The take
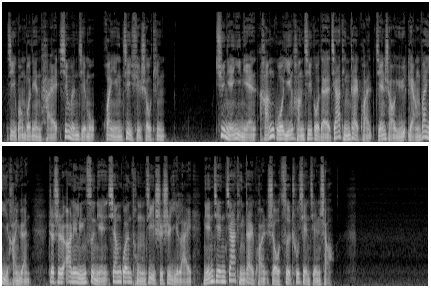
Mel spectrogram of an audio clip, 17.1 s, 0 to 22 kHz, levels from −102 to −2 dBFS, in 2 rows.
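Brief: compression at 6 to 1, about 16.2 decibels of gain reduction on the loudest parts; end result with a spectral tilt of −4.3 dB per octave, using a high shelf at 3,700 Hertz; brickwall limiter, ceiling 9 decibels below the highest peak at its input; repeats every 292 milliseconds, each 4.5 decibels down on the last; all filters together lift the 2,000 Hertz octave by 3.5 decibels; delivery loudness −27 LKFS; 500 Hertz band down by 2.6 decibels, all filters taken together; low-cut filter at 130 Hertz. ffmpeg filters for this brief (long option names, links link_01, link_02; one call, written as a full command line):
ffmpeg -i in.wav -af "highpass=130,equalizer=frequency=500:width_type=o:gain=-3.5,equalizer=frequency=2000:width_type=o:gain=5.5,highshelf=frequency=3700:gain=-4,acompressor=threshold=-46dB:ratio=6,alimiter=level_in=15dB:limit=-24dB:level=0:latency=1,volume=-15dB,aecho=1:1:292|584|876|1168|1460|1752|2044|2336|2628:0.596|0.357|0.214|0.129|0.0772|0.0463|0.0278|0.0167|0.01,volume=22dB" out.wav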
